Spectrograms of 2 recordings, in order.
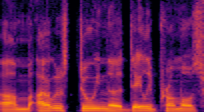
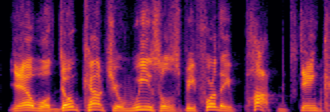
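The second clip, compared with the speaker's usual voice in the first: loud, big, pitched-up cartoon hero voice; 5 semitones higher, 5 dB louder than usual. Quoting a favorite line from the nineties show in a Tick impersonation. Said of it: "doing the Tick impersonation".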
